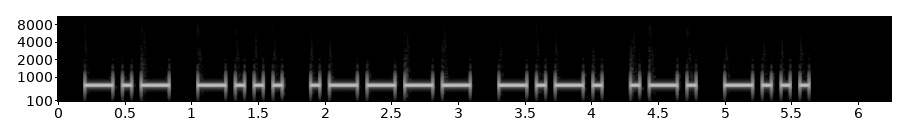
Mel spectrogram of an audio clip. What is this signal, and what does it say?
Morse code, heard as a keyed tone, about 17 wpm, 700 Hz. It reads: KB1CRB
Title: USA Call Signs - 6 Characters - Repeated 2x - 17wpm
